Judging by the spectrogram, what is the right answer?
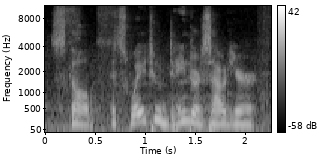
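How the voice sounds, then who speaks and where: A man's voice: a little high, animated, moderate pace, slight background noise. A man doing let's play commentary, reading game dialogue aloud in a playful, theatrical way with off-the-cuff asides.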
